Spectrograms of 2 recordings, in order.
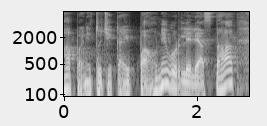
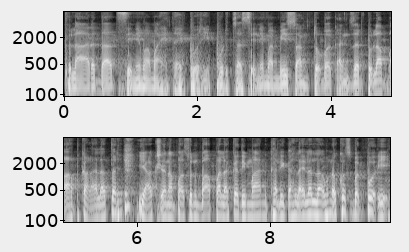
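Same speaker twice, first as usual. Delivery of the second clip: ordinary delivery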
